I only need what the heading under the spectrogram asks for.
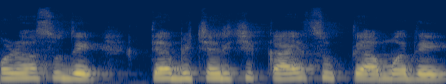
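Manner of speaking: ordinary delivery, nothing marked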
